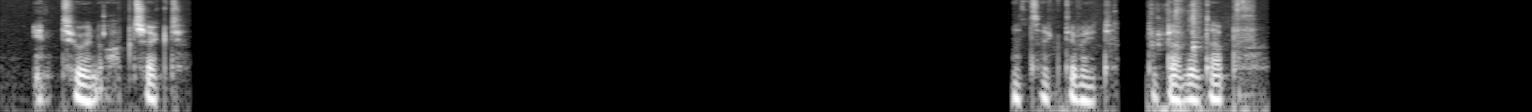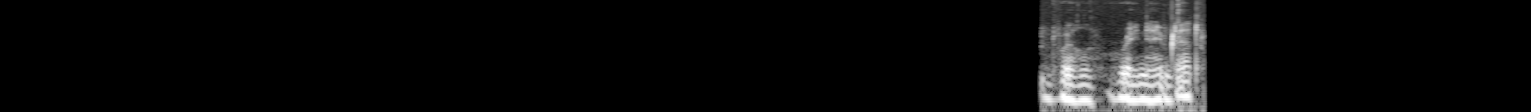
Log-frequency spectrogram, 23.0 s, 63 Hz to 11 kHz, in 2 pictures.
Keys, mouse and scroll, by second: 0.0 shift+a, 3.0 click, 5.1-10.5 drag, 10.5-11.6 scroll up 5, 11.6-13.6 middle drag, 13.6 scroll down 3, 14.3-15.8 alt+middle drag, 15.8 scroll up 2, 18.4 click, 18.6-21.6 drag.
